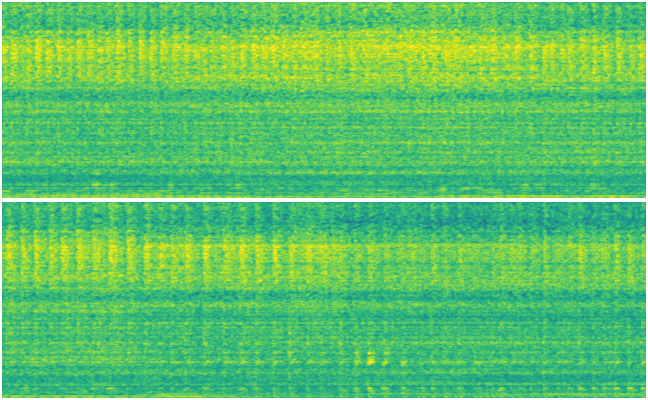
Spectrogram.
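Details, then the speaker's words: Hard-used Yamaha Blaster two-stroke quad after correcting a backed-out throttle cable adjustment: settles into a steady even idle with a fan droning behind it. Transmission seal still leaking oil. Normal idle. "all right that was it very good okay uh it's still dumping oil out of that transmission seal so I have yet to figure that out but it now runs and throttles and Idols which is really dope"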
